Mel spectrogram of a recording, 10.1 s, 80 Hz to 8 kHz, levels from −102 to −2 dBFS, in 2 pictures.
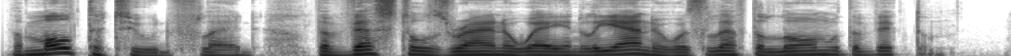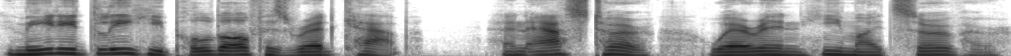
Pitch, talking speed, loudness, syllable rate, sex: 135 Hz, 180 wpm, -21 LUFS, 5.4 syllables/s, male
